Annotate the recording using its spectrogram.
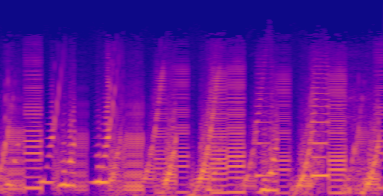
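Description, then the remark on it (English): Gritty, overdriven lo-fi delay tones from a delay unit, overdriven as its attenuator is turned up, repeat in fast rising swoops, each smeared, distorted burst climbing in pitch and overlapping the last, loud and continuous with no voices. “And now watch, I'm going to bring that attenuator up to show you the overdrive that this thing can produce.”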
